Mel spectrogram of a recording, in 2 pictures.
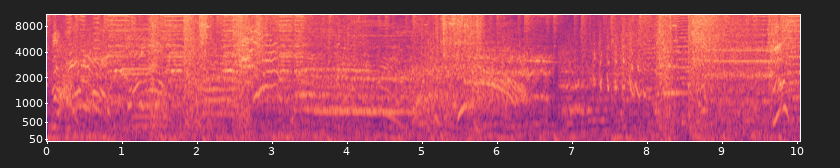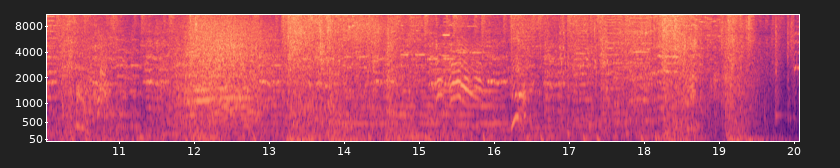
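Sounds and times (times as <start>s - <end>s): fast film score: 0.0s - 20.0s
cartoon crashes and bangs: 11.8s - 15.6s.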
